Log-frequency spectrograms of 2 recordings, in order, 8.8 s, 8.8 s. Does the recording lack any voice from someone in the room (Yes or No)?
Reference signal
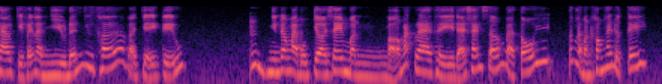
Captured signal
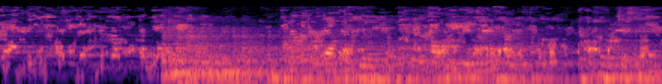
No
